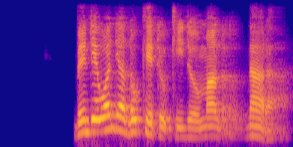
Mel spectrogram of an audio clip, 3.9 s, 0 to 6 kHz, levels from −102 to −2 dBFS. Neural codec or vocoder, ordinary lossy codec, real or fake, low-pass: codec, 16 kHz, 0.5 kbps, X-Codec, WavLM features, trained on Multilingual LibriSpeech; Opus, 64 kbps; fake; 5.4 kHz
